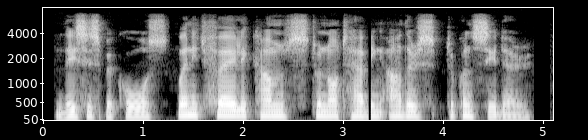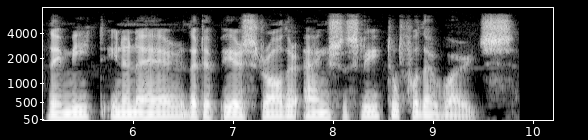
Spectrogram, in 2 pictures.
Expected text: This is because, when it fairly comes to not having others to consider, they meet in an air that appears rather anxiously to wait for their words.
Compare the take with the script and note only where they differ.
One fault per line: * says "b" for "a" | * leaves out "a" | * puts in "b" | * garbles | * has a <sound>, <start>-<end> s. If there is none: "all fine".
* has a dropout, 3.2-3.3 s
* leaves out "wait"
